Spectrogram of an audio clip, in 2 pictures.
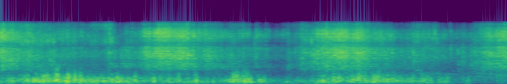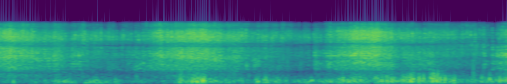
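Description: Railway ballast stones being scraped and drawn in by hand with a modified phawra (spade-hoe), a stroke of shifting stone about every two seconds, six times.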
